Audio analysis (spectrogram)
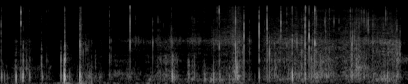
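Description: Clear plastic film stretched over a mesh microphone head is crinkled and scratched with long nails, then rubbed with a flat palm. Close, sharp crackles and crinkles with bright hiss pop in quick bursts, then settle into a steadier rustling scrape with little low end.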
